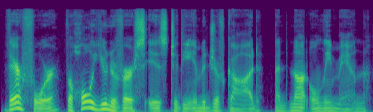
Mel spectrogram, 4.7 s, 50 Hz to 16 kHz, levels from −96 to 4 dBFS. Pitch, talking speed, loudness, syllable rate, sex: 100 Hz, 180 wpm, -21 LUFS, 5.6 syllables/s, male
